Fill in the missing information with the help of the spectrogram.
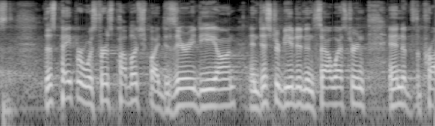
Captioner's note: speaking French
